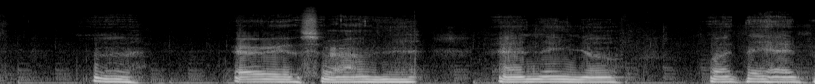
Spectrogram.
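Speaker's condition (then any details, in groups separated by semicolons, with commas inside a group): Parkinson's disease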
